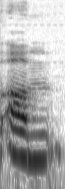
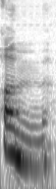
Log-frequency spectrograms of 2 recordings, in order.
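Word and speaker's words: homme: a vowel sound like um for man that h is silent so the sound that comes after it is a vowel sound so we're going to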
